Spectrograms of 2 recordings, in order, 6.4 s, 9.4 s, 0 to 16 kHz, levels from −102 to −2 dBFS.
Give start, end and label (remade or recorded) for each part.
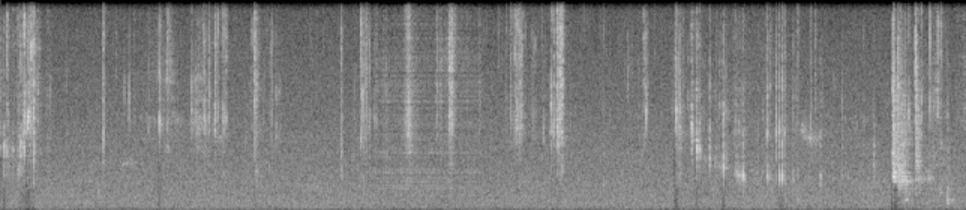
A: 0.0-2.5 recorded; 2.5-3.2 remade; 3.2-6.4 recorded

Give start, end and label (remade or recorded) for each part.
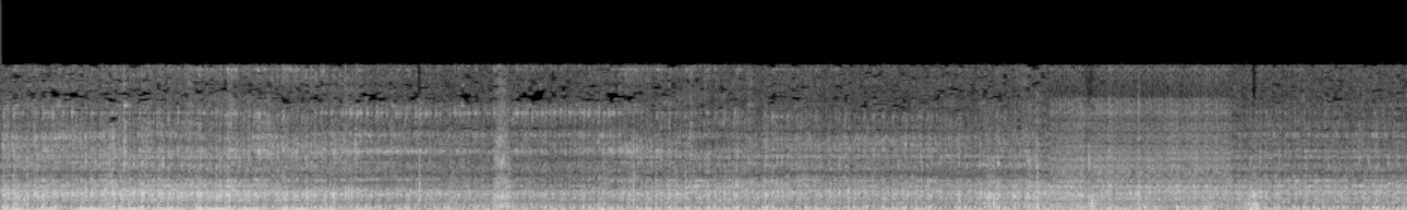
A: 0.0-7.0 recorded; 7.0-8.2 remade; 8.2-9.4 recorded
